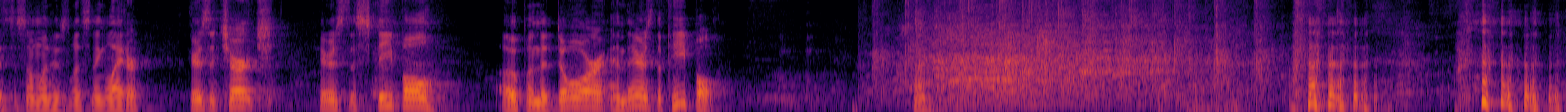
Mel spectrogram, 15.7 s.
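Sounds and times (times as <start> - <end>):
speech: 0.0 - 7.2, 9.1 - 9.5, 13.0 - 13.9, 14.8 - 15.6
crowd laughing: 8.5 - 15.6
audience member clapping: 8.6 - 13.6.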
